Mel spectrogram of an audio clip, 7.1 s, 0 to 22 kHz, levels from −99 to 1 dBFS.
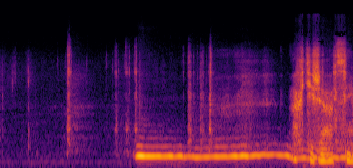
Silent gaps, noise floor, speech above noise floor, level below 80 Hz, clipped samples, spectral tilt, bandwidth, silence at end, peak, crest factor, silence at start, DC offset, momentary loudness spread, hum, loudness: none; -66 dBFS; 43 dB; -64 dBFS; under 0.1%; -4.5 dB/octave; 9.4 kHz; 0 s; -12 dBFS; 16 dB; 1.35 s; under 0.1%; 12 LU; none; -26 LUFS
